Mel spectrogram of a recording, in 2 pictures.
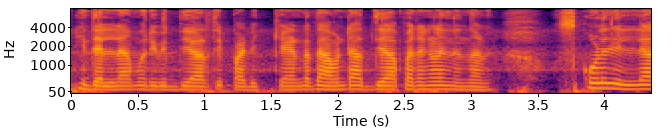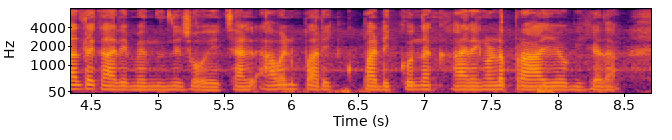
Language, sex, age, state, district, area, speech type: Malayalam, male, 18-30, Kerala, Kozhikode, rural, spontaneous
